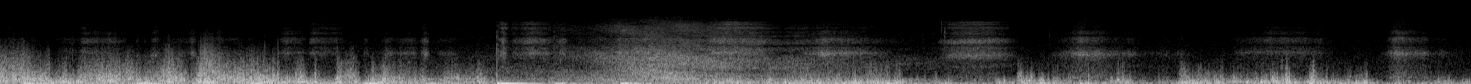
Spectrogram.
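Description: Wind buffeting a camera's microphone, with a vehicle passing on the road about halfway through.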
